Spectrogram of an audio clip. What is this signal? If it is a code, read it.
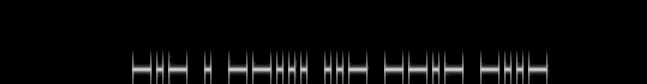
Morse code, heard as a keyed tone, about 20 wpm, 700 Hz. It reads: KE7UQX
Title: USA Call Signs Repeated 2x 20wpm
